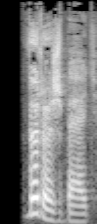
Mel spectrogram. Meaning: robin, European robin (Erithacus rubecula)
- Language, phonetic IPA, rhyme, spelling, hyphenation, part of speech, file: Hungarian, [ˈvørøʒbɛɟ], -ɛɟ, vörösbegy, vö‧rös‧begy, noun, Hu-vörösbegy.ogg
